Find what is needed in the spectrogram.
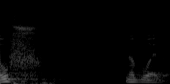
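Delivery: deflated sigh. Retold or imitated. Defeated exhale after new year.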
